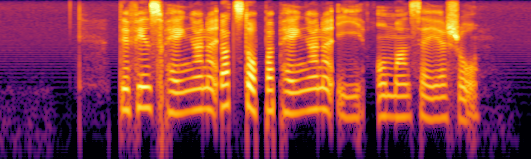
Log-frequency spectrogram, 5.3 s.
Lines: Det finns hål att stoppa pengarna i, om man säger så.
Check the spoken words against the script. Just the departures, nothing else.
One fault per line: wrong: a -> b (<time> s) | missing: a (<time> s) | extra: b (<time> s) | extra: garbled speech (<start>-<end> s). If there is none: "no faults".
wrong: hål -> pengarna (1.6 s)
